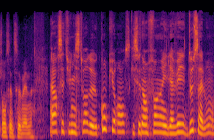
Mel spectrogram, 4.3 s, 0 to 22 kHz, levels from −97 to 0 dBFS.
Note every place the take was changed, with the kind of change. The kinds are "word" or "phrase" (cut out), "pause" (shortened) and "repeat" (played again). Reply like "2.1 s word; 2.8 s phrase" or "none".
2.8 s word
